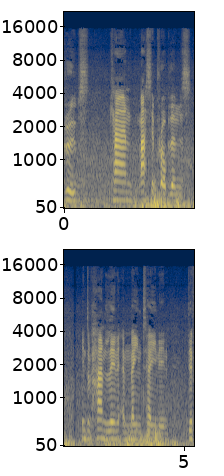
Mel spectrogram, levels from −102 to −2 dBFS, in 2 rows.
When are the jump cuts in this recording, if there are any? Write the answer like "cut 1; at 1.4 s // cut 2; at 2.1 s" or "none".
cut 1; at 1.4 s // cut 2; at 3.1 s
